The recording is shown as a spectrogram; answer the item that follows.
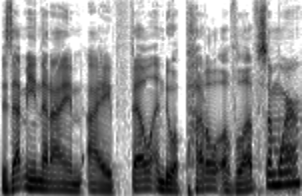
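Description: On a very clean recording with a silent background, a man at medium pitch uses a plain, everyday voice with lively intonation and a dry, close sound with no echo. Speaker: podcast host. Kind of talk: casual conversational podcast discussion on faith.

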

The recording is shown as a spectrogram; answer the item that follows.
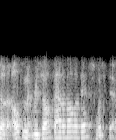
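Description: Here a man with an American accent speaks with fairly even intonation. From Texas (Amarillo, Panhandle). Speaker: dentist. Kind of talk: webinar presentation. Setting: webinar / webcast.

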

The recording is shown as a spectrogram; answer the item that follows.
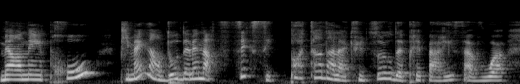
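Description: Somewhat breathy and animated in tone, the speaker keeps a moderate pace with lively intonation. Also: woman, fairly high pitch for a woman. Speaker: speech therapist and improviser. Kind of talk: podcast interview.

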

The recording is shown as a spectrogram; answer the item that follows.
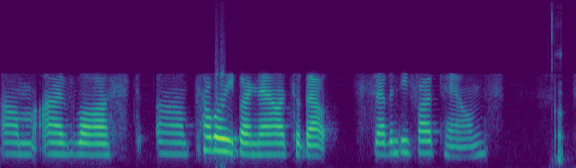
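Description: A woman with a fairly high pitch speaks at a very slow pace, with long, frequent pauses. Her intonation stays fairly even. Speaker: client sharing weight loss testimony. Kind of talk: testimony.

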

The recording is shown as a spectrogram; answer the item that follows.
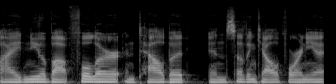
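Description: On a very clean recording with a silent background, a man talks at a moderate pace and medium pitch in a monotone, flat way. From Turkey, Istanbul. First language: Turkish. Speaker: pastor. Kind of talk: interview. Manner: halting.

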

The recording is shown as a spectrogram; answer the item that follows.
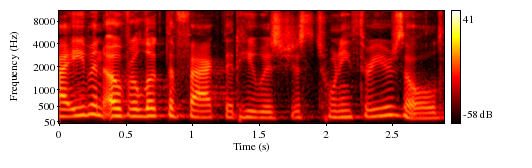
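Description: A woman's medium-pitched voice with lively intonation and a Texan accent. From East Texas. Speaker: former missionary sharing testimony. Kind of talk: testimony.

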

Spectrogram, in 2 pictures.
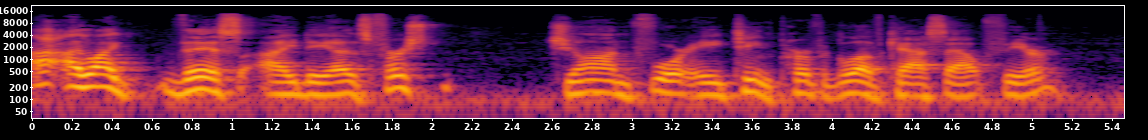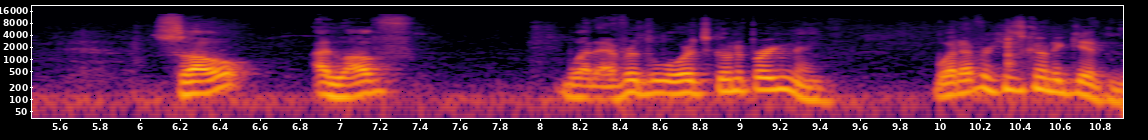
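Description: Speaking at a fairly slow pace with long, frequent pauses, a man with a fairly high pitch sounds somewhat breathy, his tone dark and mellow and his intonation lively, over a quiet background. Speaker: pastor. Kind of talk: sermon.

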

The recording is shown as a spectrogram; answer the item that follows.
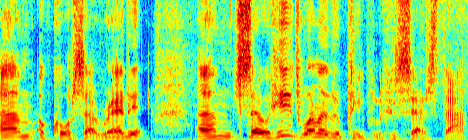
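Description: In a Welsh accent, a man at medium pitch speaks with very wide pitch swings. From Wales. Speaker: professional storyteller. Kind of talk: radio interview; storytelling performance.

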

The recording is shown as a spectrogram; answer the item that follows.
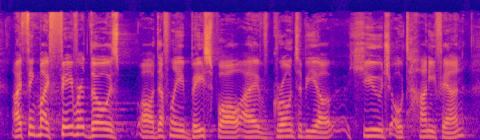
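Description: With music in the background, someone speaks in an American accent at a moderate pace with ordinary pitch variation. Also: man, fairly high pitch for a man. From Chicago, US Midwest. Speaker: guest preacher and seminary professor. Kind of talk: sermon. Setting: church.

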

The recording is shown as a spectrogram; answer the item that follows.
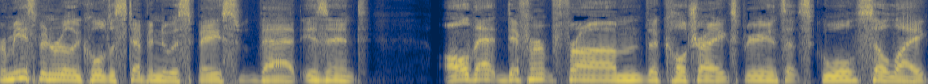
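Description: Over a quiet background, a man with an American accent talks at a fairly quick pace in a plain, everyday voice with ordinary pitch variation. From Texas, Lubbock. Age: 20s. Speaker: marketing intern. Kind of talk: casual chat. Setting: radio studio.

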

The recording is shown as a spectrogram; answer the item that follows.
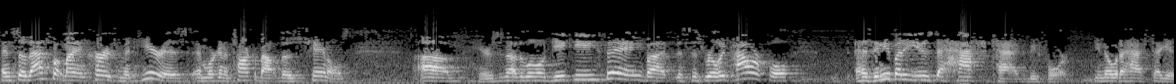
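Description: Noticeable background noise surrounds a man with an American accent talking at a moderate pace in a high pitch. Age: 40s. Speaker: workshop presenter, school technology director. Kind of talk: conference workshop talk. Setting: workshop room with live audience.

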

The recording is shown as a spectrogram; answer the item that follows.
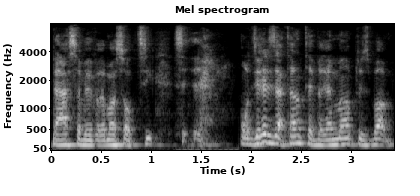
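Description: The man's voice is somewhat breathy. His pitch is medium. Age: 40s. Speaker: improviser and drama teacher. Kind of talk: casual chat.

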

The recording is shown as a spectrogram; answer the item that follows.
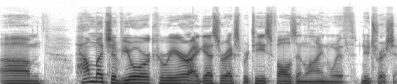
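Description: Here is a man with an unremarkable speaking voice, medium pitch and ordinary pitch variation. He talks at a moderate pace in a very clean recording with a silent background. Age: 50s. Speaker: radio talk show host. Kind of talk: casual interview. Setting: studio.

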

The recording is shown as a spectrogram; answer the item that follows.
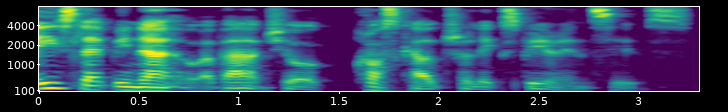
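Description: With a southern English accent, a man of medium pitch speaks with very wide pitch swings on a very clean recording with a silent background. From England, London (Anglo-Welsh). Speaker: author. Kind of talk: scripted narration. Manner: formal.

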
